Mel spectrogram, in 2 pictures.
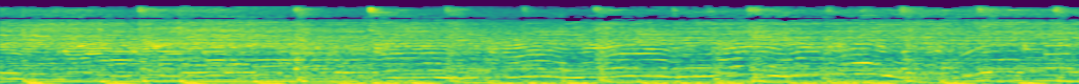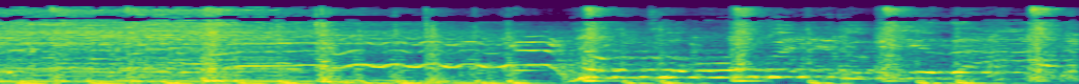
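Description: Live rock band playing: an electric guitar lead with bent notes over bass and drums, moving to long held notes with vibrato in the last few seconds.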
